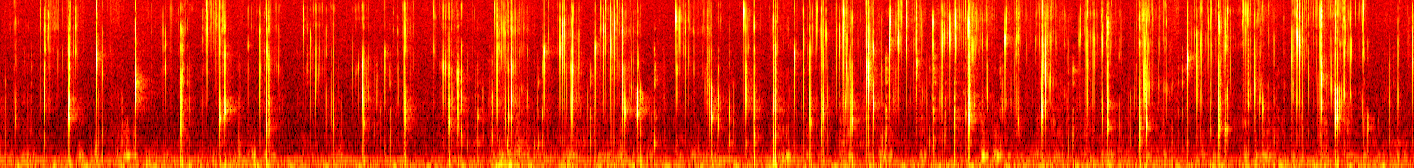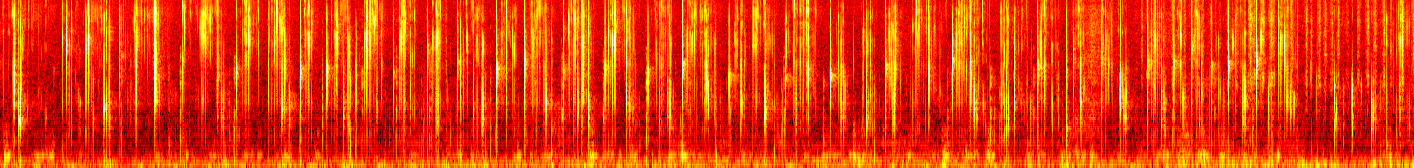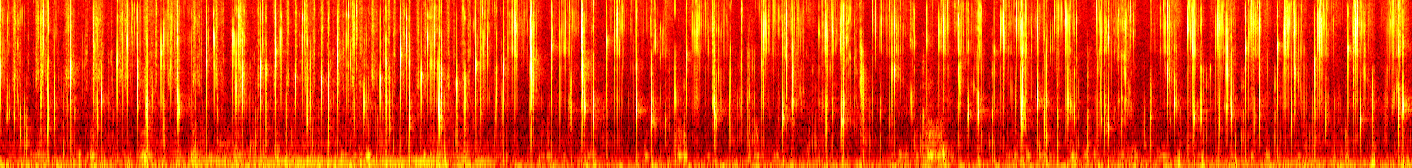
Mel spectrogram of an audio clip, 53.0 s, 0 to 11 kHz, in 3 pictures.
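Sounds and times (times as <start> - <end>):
wet mouth clicks and smacks: 17.5 - 53.0.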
